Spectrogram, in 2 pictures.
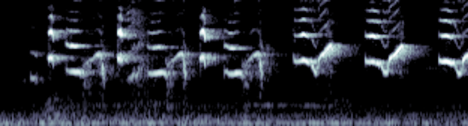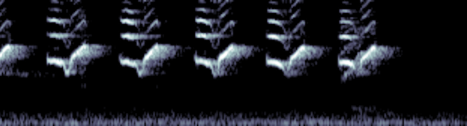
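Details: Singing cockatiel: a few quick squeaky chirps, then a steady series of rising whistled slurs repeated roughly twice a second, ending abruptly.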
